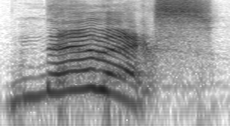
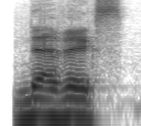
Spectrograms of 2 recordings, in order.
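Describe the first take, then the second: First: Squealing with sudden excitement; excited high shout. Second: Said in the usual way. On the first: Real, not acted. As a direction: shout the name high and loud. Excitedly calling out viewer's name.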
